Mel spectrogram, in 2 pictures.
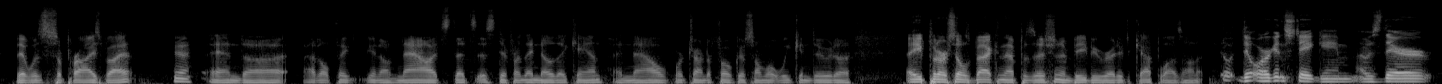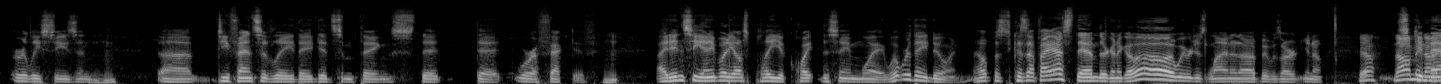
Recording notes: at Pac-12 Media Day in Las Vegas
